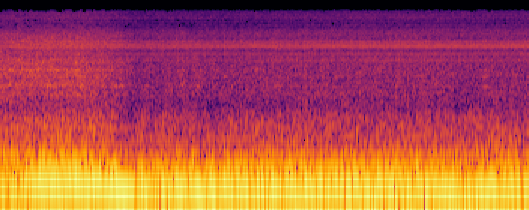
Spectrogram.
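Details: Jeep Cherokee with throttle floored: deep, uneven rumble that labours and stumbles under load instead of picking up. Owner suspects ignition timing is off. Cause not confirmed.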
